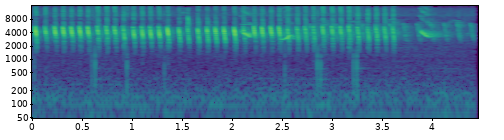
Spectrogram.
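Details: Rapid ticking trill of a plain prinia, bright high notes repeated at about eight per second for nearly four seconds, then breaking into a brief squeaky flourish before fading.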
